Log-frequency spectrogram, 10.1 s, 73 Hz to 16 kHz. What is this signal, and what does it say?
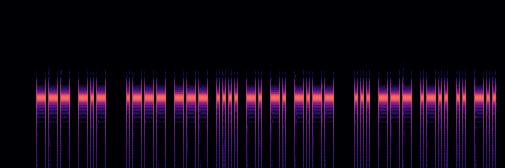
Morse code, heard as a keyed tone, about 21 wpm, 700 Hz. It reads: OK JOHNNY SOLID
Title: Practice QSO - Exchange 3 - More Info - 20wpm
